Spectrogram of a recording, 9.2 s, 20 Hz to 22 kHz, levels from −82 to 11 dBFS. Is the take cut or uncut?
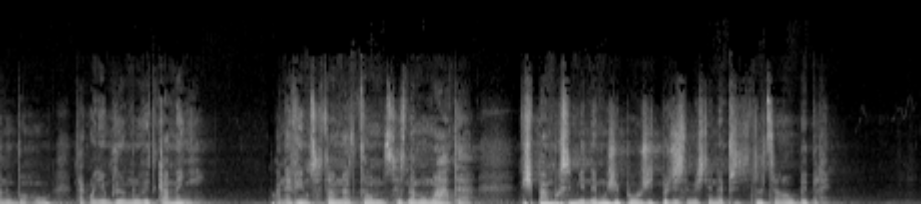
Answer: cut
